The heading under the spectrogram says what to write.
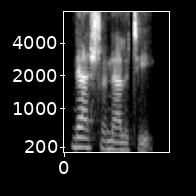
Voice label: "Nationality", Indian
